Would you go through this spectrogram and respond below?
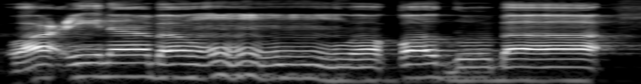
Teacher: قاف اور ضاد حروف مستعلیہ میں سے ہیں، اس لیے دونوں کو پر کر کے پڑھنا ہے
